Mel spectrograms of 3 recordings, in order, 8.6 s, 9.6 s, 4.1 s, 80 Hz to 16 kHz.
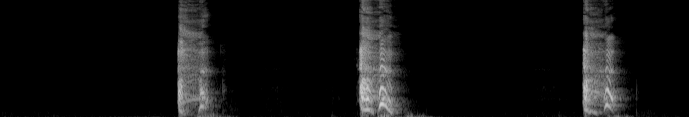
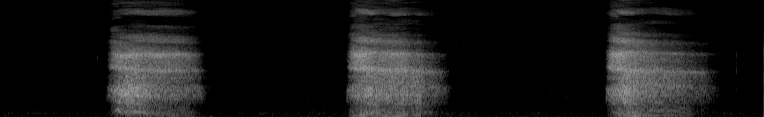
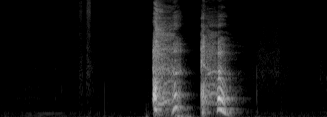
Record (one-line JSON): {"three_cough_length": "8.6 s", "three_cough_amplitude": 32767, "three_cough_signal_mean_std_ratio": 0.24, "exhalation_length": "9.6 s", "exhalation_amplitude": 6746, "exhalation_signal_mean_std_ratio": 0.46, "cough_length": "4.1 s", "cough_amplitude": 22340, "cough_signal_mean_std_ratio": 0.27, "survey_phase": "beta (2021-08-13 to 2022-03-07)", "age": "65+", "gender": "Female", "wearing_mask": "No", "symptom_none": true, "smoker_status": "Never smoked", "respiratory_condition_asthma": false, "respiratory_condition_other": false, "recruitment_source": "REACT", "submission_delay": "10 days", "covid_test_result": "Negative", "covid_test_method": "RT-qPCR"}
